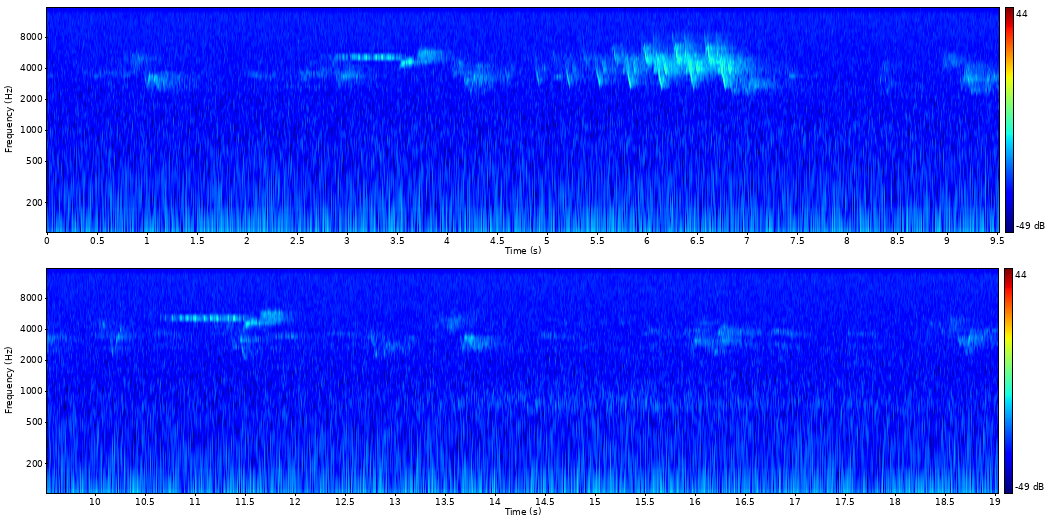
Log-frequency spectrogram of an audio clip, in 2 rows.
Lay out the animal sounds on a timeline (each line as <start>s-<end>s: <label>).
0.0s-19.0s: Red-eyed Vireo (Vireo olivaceus)
2.7s-3.9s: Black-throated Green Warbler (Setophaga virens)
4.6s-7.1s: Ovenbird (Seiurus aurocapilla)
10.5s-12.1s: Black-throated Green Warbler (Setophaga virens)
